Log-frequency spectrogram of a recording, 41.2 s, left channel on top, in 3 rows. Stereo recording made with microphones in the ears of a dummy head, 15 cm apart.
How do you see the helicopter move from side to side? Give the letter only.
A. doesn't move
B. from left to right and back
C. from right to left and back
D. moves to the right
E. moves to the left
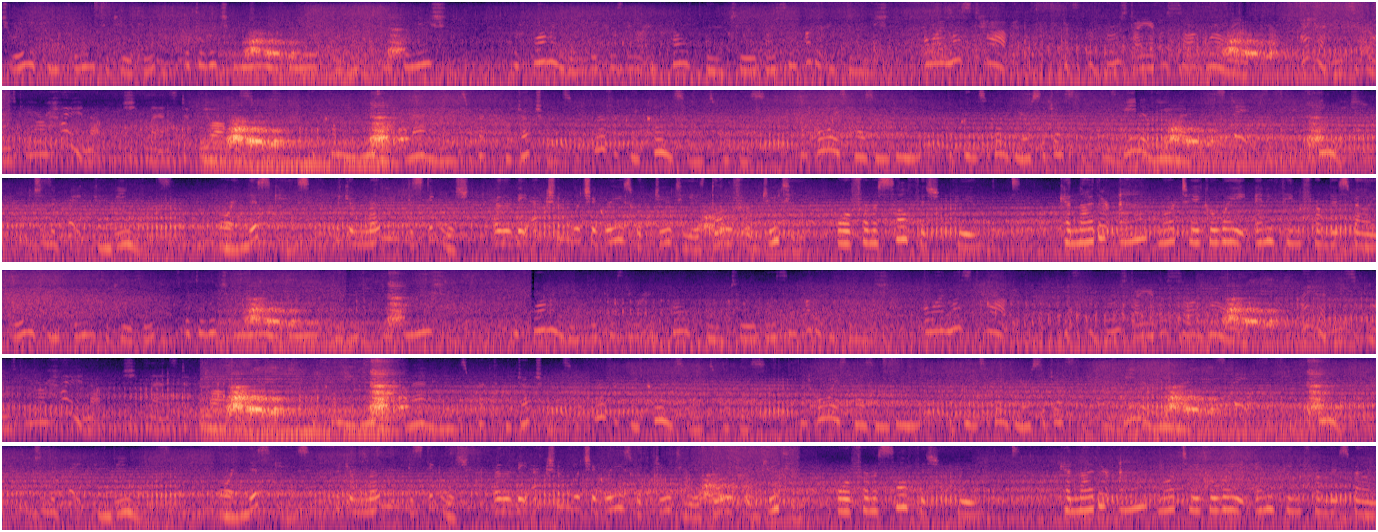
E.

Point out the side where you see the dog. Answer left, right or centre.
right.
